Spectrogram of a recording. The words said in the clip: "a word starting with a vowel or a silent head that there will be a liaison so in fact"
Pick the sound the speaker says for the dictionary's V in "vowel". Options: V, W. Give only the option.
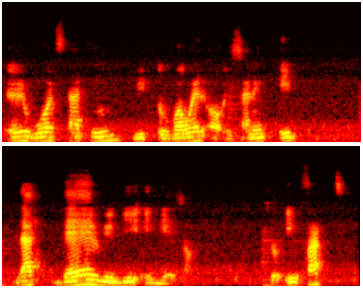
V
